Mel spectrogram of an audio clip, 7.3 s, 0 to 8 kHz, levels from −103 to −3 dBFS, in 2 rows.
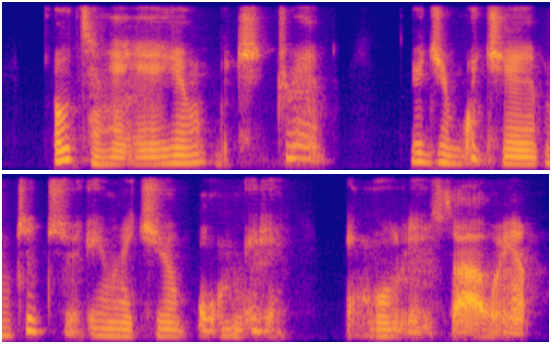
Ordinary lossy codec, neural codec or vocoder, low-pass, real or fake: none; autoencoder, 22.05 kHz, a latent of 192 numbers a frame, VITS, trained on one speaker; 7.2 kHz; fake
